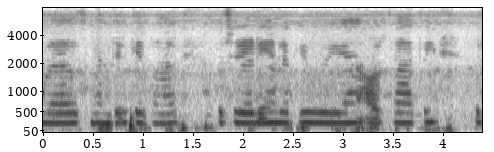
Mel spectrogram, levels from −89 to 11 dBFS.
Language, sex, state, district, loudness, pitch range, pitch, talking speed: Hindi, female, Punjab, Fazilka, -19 LUFS, 235-245 Hz, 240 Hz, 165 wpm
